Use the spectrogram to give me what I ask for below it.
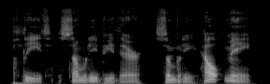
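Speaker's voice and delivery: plain reading voice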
